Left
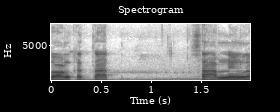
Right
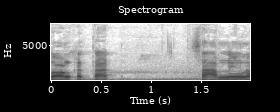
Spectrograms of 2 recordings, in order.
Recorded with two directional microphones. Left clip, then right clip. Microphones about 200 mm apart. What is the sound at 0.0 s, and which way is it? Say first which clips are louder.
A man's voice: left 1 dB; 30° left (ahead or behind).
